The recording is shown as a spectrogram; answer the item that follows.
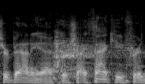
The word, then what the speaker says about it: Urbaniak: just non-stop since that before although it is pronounced Urbana yet which I thank you for the correct pronunciation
